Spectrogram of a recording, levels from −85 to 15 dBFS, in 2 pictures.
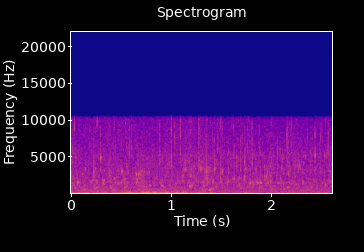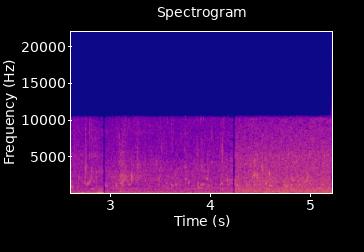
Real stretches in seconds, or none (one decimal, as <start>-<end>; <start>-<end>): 0.0-0.7; 1.4-2.6; 3.5-5.2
